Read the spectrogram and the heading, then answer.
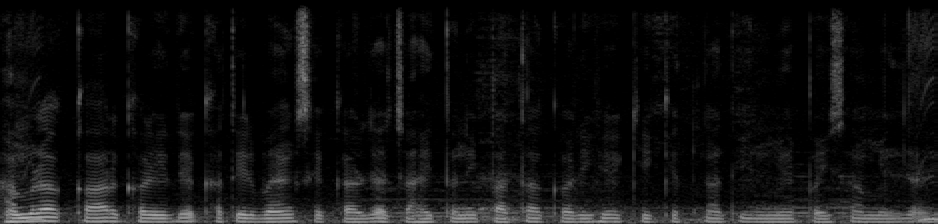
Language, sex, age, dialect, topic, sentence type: Bhojpuri, male, 18-24, Southern / Standard, banking, statement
